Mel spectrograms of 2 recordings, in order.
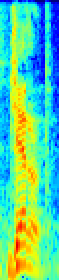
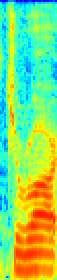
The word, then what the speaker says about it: Gerard: In Scotland, it's Gerard. Gerard. It's like that. It's, yeah, Gerard. Gerard. It's the emphasis on the first part, but here in America, it's Gerard, and it goes Gerard.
